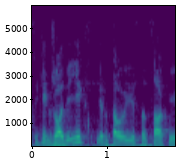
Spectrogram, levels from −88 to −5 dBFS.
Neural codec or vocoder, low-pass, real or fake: none; 5.4 kHz; real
